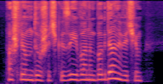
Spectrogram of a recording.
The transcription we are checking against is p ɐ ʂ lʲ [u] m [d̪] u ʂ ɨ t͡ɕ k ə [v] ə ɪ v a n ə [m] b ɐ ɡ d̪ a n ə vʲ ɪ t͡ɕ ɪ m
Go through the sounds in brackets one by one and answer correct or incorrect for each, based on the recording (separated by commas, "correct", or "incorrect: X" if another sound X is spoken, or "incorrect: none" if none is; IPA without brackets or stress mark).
incorrect: o, correct, incorrect: z, correct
